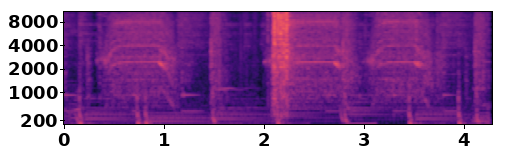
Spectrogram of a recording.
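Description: Repeated short bursts of a loud Hercules pneumatic impact wrench hammering bolts loose on a Honda F23A1 engine, roughly every half second, with rattling clatter and a whining tone between hits.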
